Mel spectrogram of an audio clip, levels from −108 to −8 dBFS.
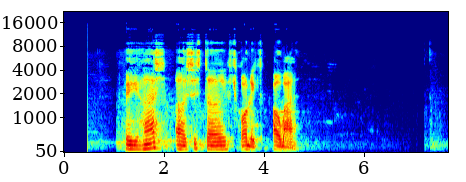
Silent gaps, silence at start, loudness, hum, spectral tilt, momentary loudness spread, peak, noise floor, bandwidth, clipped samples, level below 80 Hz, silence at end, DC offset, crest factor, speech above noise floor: none; 1.2 s; -19 LUFS; none; -5 dB/octave; 8 LU; -2 dBFS; under -90 dBFS; 9.8 kHz; under 0.1%; -60 dBFS; 3.05 s; under 0.1%; 20 dB; over 72 dB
